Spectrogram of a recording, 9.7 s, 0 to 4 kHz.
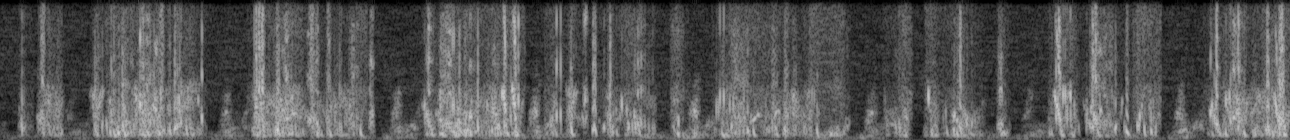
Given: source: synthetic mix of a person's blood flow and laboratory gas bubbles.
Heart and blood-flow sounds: Doppler ultrasound of blood flow; precordium
0.13-0.49 s: bubbles
0.66-1.56 s: bubbles
1.85-2.83 s: bubbles
3.16-3.94 s: bubbles
4.07-4.93 s: bubbles
5.02-5.17 s: bubbles
5.33-6.38 s: bubbles
6.62-6.85 s: bubbles
6.92-7.40 s: bubbles
7.47-7.59 s: bubbles
7.85-8.71 s: bubbles
9.03-9.69 s: bubbles
From the record:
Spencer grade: 4 (maximum detectable bubble signal sounding continuously throughout systole and diastole of every cardiac period, and overriding the amplitude of the normal cardiac signals); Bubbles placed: only in the low amplitude regions of the cardiac cycle

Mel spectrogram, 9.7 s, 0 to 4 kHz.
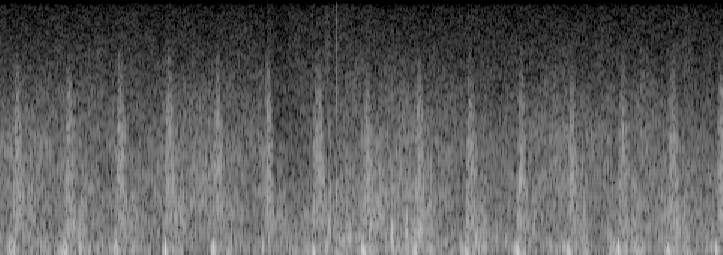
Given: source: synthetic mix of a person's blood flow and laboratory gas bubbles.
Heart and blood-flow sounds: Doppler ultrasound of blood flow; subclavian vein
4.43-4.88 s: bubbles
From the record:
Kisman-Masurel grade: 211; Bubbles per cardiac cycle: several, 3 to 8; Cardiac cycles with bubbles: 1 to 10%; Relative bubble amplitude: barely perceptible (0.100 to 0.250); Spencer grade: 1 (occasional bubble signal discernible with the cardiac motion signal, with majority of cardiac periods free of bubbles); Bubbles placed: anywhere in the cardiac cycle

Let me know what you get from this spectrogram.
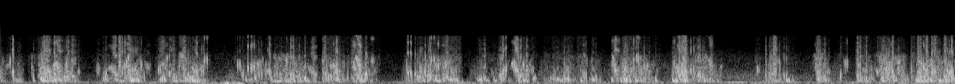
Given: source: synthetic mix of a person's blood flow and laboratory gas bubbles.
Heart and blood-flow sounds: Doppler ultrasound of blood flow; subclavian vein
0.00-0.25 s: bubbles
0.28-0.83 s: bubbles
0.96-1.52 s: bubbles
1.55-2.11 s: bubbles
2.34-3.18 s: bubbles
3.22-3.81 s: bubbles
4.04-4.62 s: bubbles
4.75-5.40 s: bubbles
5.44-6.04 s: bubbles
6.11-6.64 s: bubbles
6.71-7.24 s: bubbles
7.54-7.97 s: bubbles
8.12-8.33 s: bubbles
8.38-8.51 s: bubbles
8.55-9.56 s: bubbles
From the record:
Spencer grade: 4 (maximum detectable bubble signal sounding continuously throughout systole and diastole of every cardiac period, and overriding the amplitude of the normal cardiac signals); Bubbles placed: anywhere in the cardiac cycle

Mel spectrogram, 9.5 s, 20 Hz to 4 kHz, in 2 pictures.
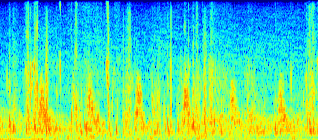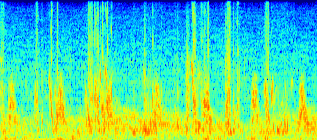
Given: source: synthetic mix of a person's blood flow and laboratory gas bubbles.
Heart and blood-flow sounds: Doppler ultrasound of blood flow; subclavian vein
0.08-0.59 s: bubbles
0.83-0.95 s: bubbles
1.01-1.53 s: bubbles
1.57-2.08 s: bubbles
2.26-3.08 s: bubbles
3.12-3.57 s: bubbles
3.66-4.00 s: bubbles
4.10-4.25 s: bubbles
4.35-4.41 s: bubbles
4.46-4.96 s: bubbles
5.28-5.43 s: bubbles
5.50-5.69 s: bubbles
6.04-6.47 s: bubbles
6.72-7.22 s: bubbles
7.38-7.49 s: bubbles
7.56-7.98 s: bubbles
8.07-8.45 s: bubbles
8.72-9.20 s: bubbles
From the record:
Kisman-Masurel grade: 242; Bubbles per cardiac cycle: several, 3 to 8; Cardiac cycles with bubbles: 100%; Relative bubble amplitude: moderate (0.250 to 0.450); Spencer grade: 3 (all of the cardiac periods contain showers or single bubble signals, but not dominating or overriding the cardiac motion signals); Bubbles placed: anywhere in the cardiac cycle

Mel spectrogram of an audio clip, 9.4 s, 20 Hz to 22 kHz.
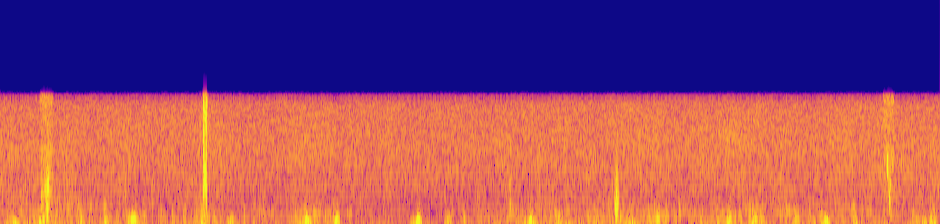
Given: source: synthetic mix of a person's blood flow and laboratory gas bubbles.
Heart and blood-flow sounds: Doppler ultrasound of blood flow; subclavian vein
0.40-0.54 s: bubbles
2.00-2.11 s: bubbles
8.84-8.94 s: bubbles
From the record:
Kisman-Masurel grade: 122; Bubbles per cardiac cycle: 1 to 2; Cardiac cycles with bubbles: 10 to 50%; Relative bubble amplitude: moderate (0.250 to 0.450); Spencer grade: 2 (many but less than half of the cardiac periods contain bubble signals, singularly or in groups); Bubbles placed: anywhere in the cardiac cycle

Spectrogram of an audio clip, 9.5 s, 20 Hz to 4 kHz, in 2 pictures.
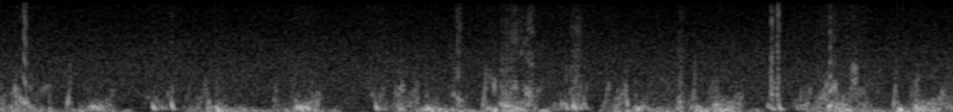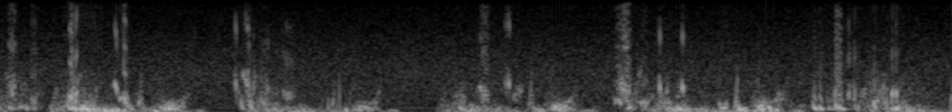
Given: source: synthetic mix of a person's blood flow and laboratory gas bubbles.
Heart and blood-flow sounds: Doppler ultrasound of blood flow; precordium
0.00-0.27 s: bubbles
0.73-0.91 s: bubbles
1.45-1.60 s: bubbles
1.83-2.10 s: bubbles
2.25-2.35 s: bubbles
2.43-2.97 s: bubbles
3.37-3.47 s: bubbles
3.81-4.36 s: bubbles
4.71-4.98 s: bubbles
5.06-5.46 s: bubbles
5.92-6.25 s: bubbles
7.01-7.25 s: bubbles
7.28-7.39 s: bubbles
7.82-8.22 s: bubbles
8.34-8.49 s: bubbles
8.80-9.36 s: bubbles
From the record:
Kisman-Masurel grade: 243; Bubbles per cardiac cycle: several, 3 to 8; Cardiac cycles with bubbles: 100%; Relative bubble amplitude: loud (0.450 to 0.775); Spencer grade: 3 (all of the cardiac periods contain showers or single bubble signals, but not dominating or overriding the cardiac motion signals); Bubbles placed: only in the low amplitude regions of the cardiac cycle

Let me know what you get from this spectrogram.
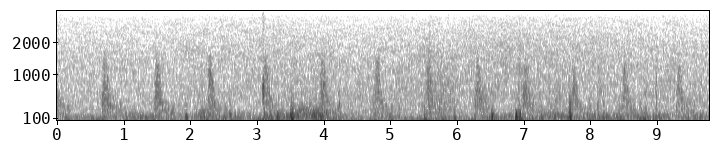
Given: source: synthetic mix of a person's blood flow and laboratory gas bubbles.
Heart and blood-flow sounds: Doppler ultrasound of blood flow; subclavian vein
3.07-3.15 s: bubbles
From the record:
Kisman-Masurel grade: 113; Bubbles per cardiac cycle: 1 to 2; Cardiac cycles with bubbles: 1 to 10%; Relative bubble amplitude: loud (0.450 to 0.775); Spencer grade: 1 (occasional bubble signal discernible with the cardiac motion signal, with majority of cardiac periods free of bubbles); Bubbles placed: anywhere in the cardiac cycle

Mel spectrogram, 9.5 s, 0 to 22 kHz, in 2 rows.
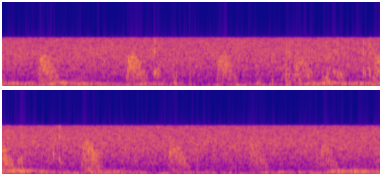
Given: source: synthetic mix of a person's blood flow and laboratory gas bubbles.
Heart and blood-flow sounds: Doppler ultrasound of blood flow; subclavian vein
1.86-2.22 s: bubbles
3.15-3.27 s: bubbles
3.34-3.88 s: bubbles
3.96-4.33 s: bubbles
4.47-5.03 s: bubbles
5.27-5.48 s: bubbles
5.75-5.97 s: bubbles
From the record:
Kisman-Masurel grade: 221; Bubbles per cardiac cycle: several, 3 to 8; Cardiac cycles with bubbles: 10 to 50%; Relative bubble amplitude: barely perceptible (0.100 to 0.250); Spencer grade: 2 (many but less than half of the cardiac periods contain bubble signals, singularly or in groups); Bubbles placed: anywhere in the cardiac cycle

